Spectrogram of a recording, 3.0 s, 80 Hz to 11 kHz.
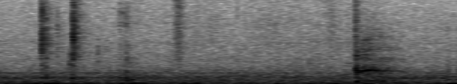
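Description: A few keystrokes on a Commodore 64 keyboard tap out a short command, with several quick key clicks early on and a couple more later, faint against a low background hum.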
